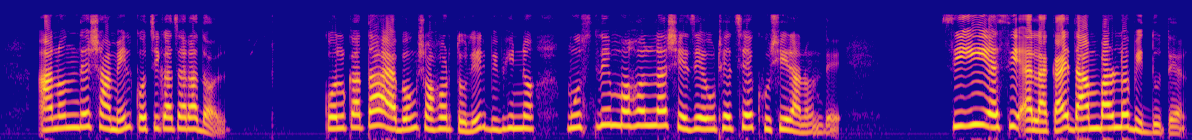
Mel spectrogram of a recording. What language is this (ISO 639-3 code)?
ben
